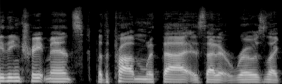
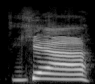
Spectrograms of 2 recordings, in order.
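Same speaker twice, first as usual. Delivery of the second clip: emphatic yeah; 12 semitones higher, 5 dB louder than usual. Real, not acted. Loud agreeing yeah.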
